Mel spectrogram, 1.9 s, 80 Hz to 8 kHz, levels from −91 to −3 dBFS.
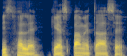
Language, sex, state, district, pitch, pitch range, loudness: Assamese, male, Assam, Kamrup Metropolitan, 95 Hz, 90-105 Hz, -18 LUFS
